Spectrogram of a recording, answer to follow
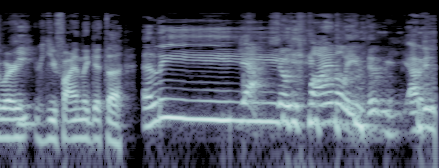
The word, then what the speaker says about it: Elly: It's the weirdest read, and I'll never forget it because it's canonically spelled ELL tilde Y exclamation point. Yeah, it's like, why would he put the emphasis on that syllable?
